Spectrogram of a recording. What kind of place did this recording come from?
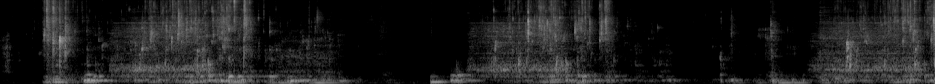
restroom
